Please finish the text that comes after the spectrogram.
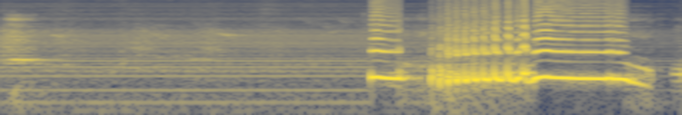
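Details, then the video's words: Lure call of a one-year-old pelung collared dove: after a quiet hum-filled pause, one loud coo bursts out, a clipped first note, a rattling stutter of rapid pulses, then a sustained low tone that drops off, with a short tag note at the end. "Misteri Suara Burung Puter"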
